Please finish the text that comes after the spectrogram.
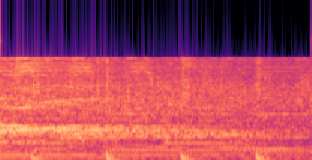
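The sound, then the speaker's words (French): A large crowd of entrepreneurs cheers and applauds loudly for themselves at the Maison de l'entrepreneuriat et de l'innovation in Kinshasa, a dense, continuous roar with a steady low thump pulsing about twice a second underneath. “Merci d'applaudir très très très fort pour vous-même, chers entrepreneurs. Est-ce qu'on peut faire le maximum de bruit?”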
